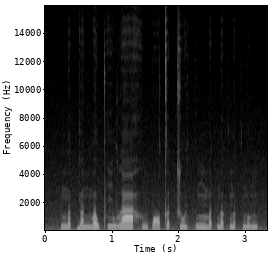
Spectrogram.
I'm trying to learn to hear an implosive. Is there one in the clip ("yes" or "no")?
no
